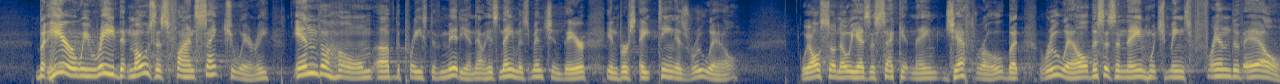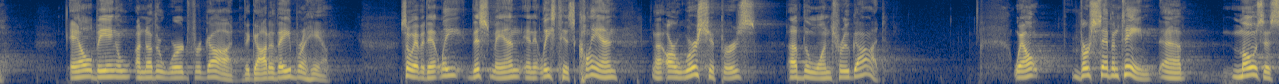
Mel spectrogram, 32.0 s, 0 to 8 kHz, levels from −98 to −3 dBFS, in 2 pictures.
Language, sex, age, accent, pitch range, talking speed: English, male, 40-59, American, 155-195 Hz, 150 wpm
